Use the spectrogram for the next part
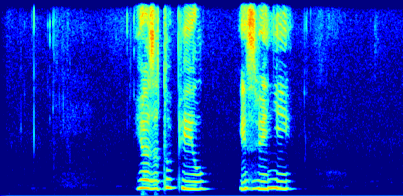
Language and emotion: Russian, sad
